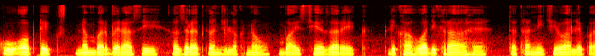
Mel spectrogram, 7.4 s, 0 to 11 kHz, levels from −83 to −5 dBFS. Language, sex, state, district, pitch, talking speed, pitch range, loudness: Hindi, male, Uttar Pradesh, Lucknow, 115 Hz, 155 wpm, 110-120 Hz, -18 LUFS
